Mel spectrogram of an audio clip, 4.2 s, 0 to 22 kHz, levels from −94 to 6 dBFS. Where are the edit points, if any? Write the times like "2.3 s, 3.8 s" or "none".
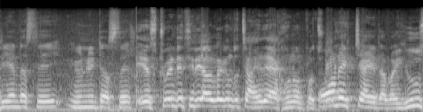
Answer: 1.4 s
